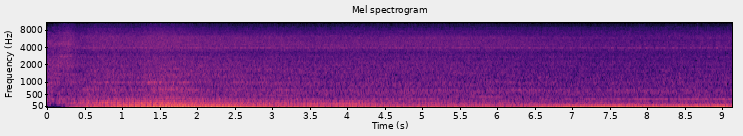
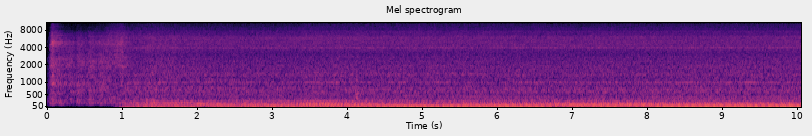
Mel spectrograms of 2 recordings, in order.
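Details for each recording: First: 2014 BMW 320i turbo (F30), first start after engine rebuild: idle lopes unevenly at about three pulses a second. Codes show cylinder 1 injector open circuit and cylinder 1 misfire; coil or injector suspected. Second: Rebuilt BMW 320i turbo engine, first start after rebuild with fault codes cleared: catches within a second and settles into an even, steady idle, no misfire or knock, no dash lights; noted as a noisy engine, warming up.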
